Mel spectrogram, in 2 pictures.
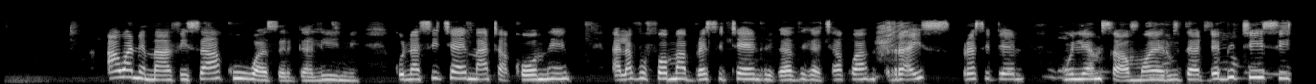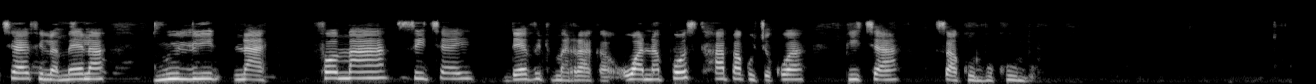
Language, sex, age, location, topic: Swahili, female, 25-35, Nakuru, government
